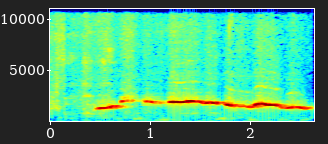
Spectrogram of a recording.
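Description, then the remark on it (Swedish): Someone whistles an imitation of a great tit call: one sustained, slightly wavering tone that rises, holds, then gently falls over about two seconds. Clear, with no talking. “Ah, vad var det där nu då? En talgoxe.”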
